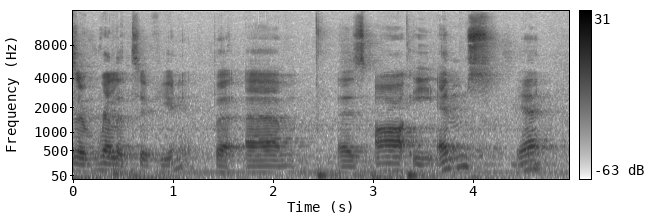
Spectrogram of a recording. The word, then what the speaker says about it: rem: As a relative, percent is a relative unit, but as REMs, yeah. How do you pronounce that? Rem, yeah, as you said, rem, yeah.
